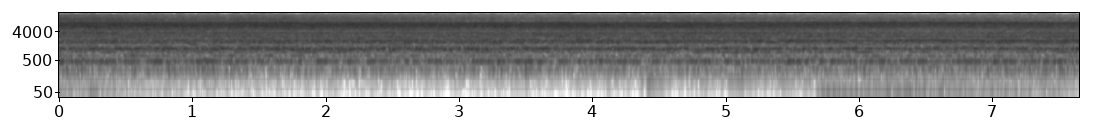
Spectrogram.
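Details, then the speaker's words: HALO 5 whole house water filter just installed, forced regeneration cycle: loud, steady hiss of air and water forced out under full pressure, unchanging; trapped air purging normally before the leak check. "That's all the air coming out. Check for leaks."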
